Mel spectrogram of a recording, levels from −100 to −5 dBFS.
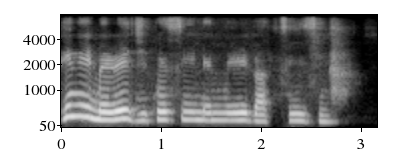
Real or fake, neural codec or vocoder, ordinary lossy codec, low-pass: fake; codec, 32 kHz, 1.9 kbps, SNAC; MP3, 64 kbps; 7.2 kHz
